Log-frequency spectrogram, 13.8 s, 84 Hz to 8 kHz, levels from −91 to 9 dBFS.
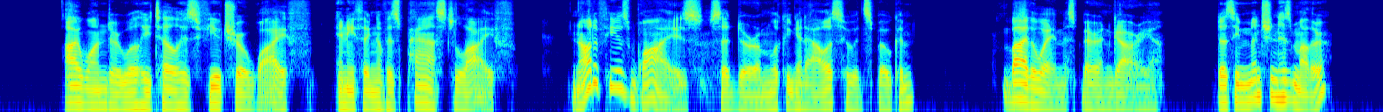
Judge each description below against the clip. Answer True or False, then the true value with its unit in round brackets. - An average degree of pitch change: False (5.7 semitones)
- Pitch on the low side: True (100 Hz)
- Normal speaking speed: True (155 wpm)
